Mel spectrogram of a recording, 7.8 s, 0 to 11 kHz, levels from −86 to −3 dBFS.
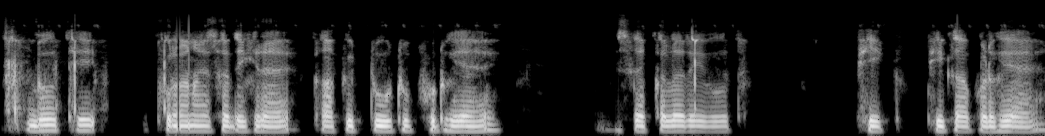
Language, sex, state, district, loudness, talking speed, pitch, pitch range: Hindi, male, Jharkhand, Jamtara, -16 LUFS, 160 wpm, 125 Hz, 120-130 Hz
